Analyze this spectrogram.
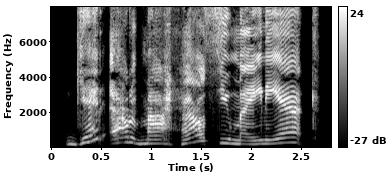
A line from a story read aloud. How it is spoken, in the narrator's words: his mother snarled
